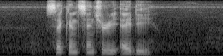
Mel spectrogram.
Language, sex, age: English, male, 18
